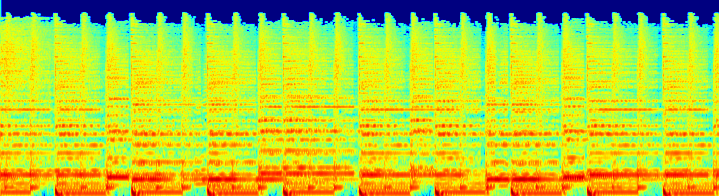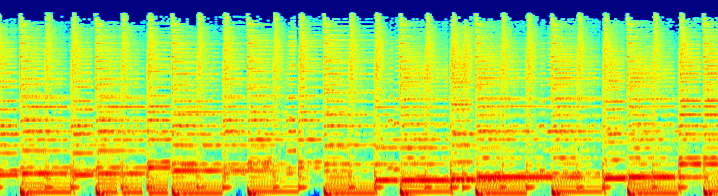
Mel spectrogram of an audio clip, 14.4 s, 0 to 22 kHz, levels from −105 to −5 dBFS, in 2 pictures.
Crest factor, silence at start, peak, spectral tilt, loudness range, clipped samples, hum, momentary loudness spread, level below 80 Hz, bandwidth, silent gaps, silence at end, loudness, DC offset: 14 dB; 0 s; 0 dBFS; -4 dB/octave; 1 LU; under 0.1%; none; 4 LU; -22 dBFS; 17 kHz; none; 0 s; -15 LUFS; under 0.1%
